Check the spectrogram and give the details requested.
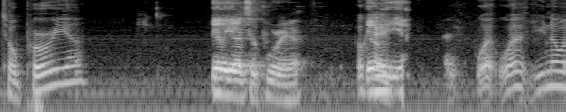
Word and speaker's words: Ilya Topuria: Ilya Topuria.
